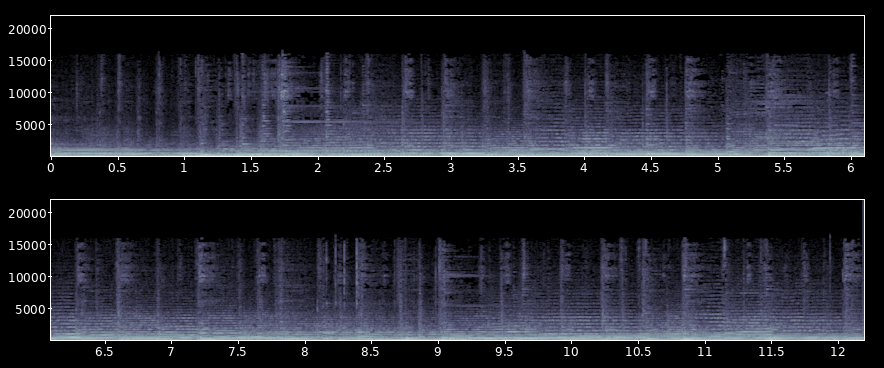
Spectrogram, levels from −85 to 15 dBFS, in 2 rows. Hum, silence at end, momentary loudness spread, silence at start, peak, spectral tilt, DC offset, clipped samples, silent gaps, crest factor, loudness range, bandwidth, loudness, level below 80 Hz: none; 0 s; 4 LU; 0 s; -2 dBFS; -7 dB/octave; under 0.1%; under 0.1%; none; 14 dB; 1 LU; 16 kHz; -18 LUFS; -26 dBFS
